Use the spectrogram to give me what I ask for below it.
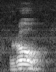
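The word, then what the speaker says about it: ρ: এটা একটা Greek alphabet, এর উচ্চারণ হচ্ছে এইটা রো, রোহো নয় রো, এবং এটা হচ্ছে এই ক্ষেত্রে তাহলে কনস্ট্যান্ট অফ প্রপোর্শনালিটি।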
